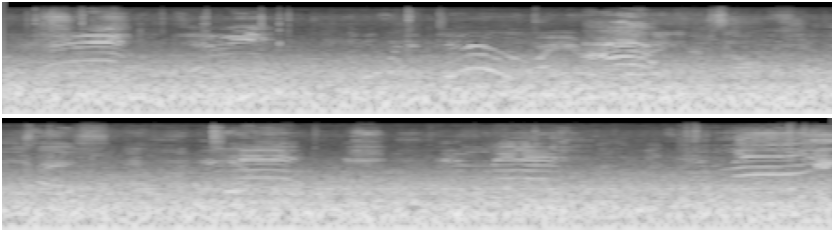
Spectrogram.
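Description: Airliner cabin noise with the engines running: a steady, loud low rumble. Several short, high-pitched voices come and go over it.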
